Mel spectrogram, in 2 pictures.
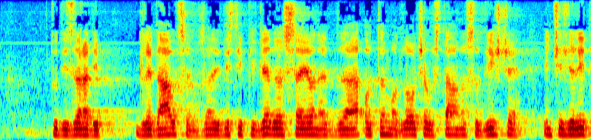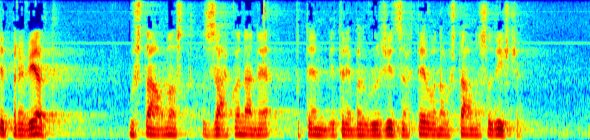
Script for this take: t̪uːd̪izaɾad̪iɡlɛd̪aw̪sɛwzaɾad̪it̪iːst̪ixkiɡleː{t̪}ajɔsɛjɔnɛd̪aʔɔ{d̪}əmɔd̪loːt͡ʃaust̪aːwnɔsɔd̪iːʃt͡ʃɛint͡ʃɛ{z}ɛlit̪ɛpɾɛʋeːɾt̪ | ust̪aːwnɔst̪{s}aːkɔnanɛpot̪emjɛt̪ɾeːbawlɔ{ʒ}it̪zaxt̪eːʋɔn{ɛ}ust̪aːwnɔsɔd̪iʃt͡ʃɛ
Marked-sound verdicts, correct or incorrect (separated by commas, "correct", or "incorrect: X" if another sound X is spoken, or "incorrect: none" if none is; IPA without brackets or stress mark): incorrect: d̪, incorrect: t̪, incorrect: ʒ, incorrect: z, correct, incorrect: a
